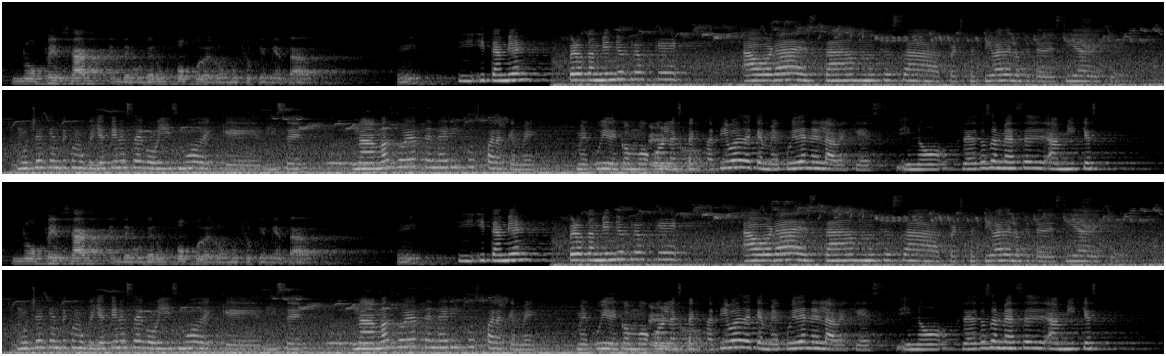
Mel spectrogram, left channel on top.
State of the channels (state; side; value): identical; both; correlation 1.00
